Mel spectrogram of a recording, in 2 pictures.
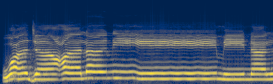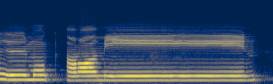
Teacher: نون کے بعد یا مدہ ہونے کی وجہ سے نون کو لمبا کریں گے۔ را کو موٹی آواز کے ساتھ پڑھا جائے گا اور میم کے بعد یا مدہ ہونے کی وجہ سے میم کو بھی لمبا کیا جائے گا۔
